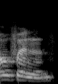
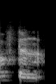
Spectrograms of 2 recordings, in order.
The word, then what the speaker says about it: often: Open bacanya of bukan often.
